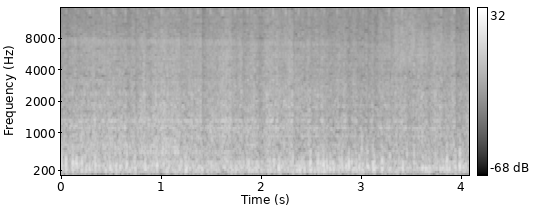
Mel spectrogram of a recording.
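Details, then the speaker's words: Idling engine after tightening the V-belt, with water sprayed on it: a steady run under the spray hiss with no squeal or chirp. The belt, water pump and alternator pulleys still spin fast when wet, so the belt drive is healthy. "Oke, nampak basah. Basah. Dan masih berpusing dengan laju. Oke. Walaupun dia basah, dia berpusing dengan laju masih."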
